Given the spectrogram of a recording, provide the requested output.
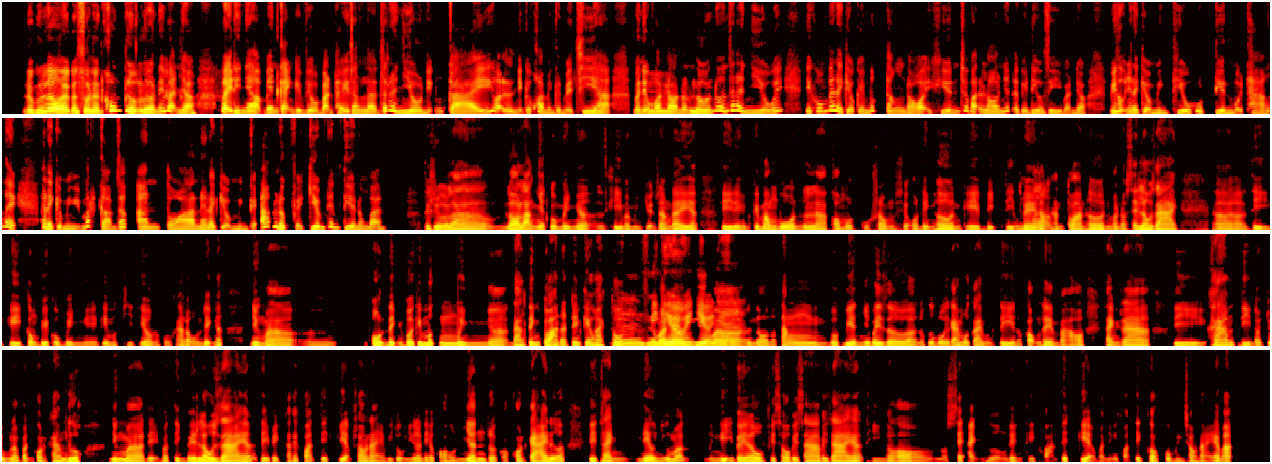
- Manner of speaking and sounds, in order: tapping; chuckle
- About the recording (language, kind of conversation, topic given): Vietnamese, advice, Làm sao để đối phó với việc chi phí sinh hoạt tăng vọt sau khi chuyển nhà?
